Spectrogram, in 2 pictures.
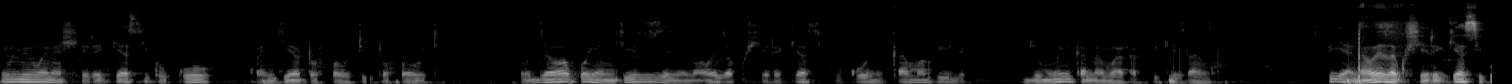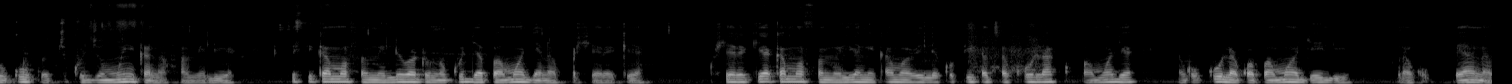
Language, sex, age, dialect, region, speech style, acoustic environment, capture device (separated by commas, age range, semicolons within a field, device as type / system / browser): Swahili, male, 18-24, Kenya - Nairobi Sheng-influenced, Kenya, happy; relaxed, people talking; music; silence; nature, mobile / Linux / Chrome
